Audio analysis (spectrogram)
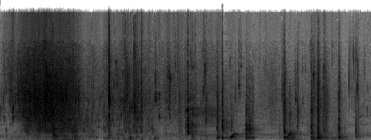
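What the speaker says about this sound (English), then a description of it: "So I am just going to drain the water." Water draining and trickling off freshly peeled yam pieces, with irregular drips and a few soft thunks from handling the pieces, close and moderately loud.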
